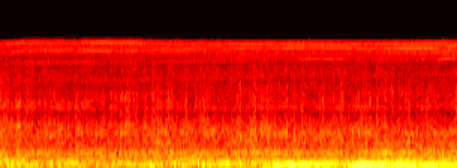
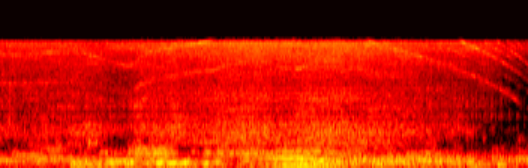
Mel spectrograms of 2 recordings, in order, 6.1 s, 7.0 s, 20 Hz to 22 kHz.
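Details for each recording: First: Maktec 10mm drill at slowest speed gives a rough, snoring growl that is absent at high speed; armature rubs a loose stator, making the body overheat; pressing the body's middle smooths the sound. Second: Maktec 10 mm corded drill (MT60-series) at its lowest speed after tightening the four centre body screws and adding packing: even hum with no rough growl, and expected no longer to overheat.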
